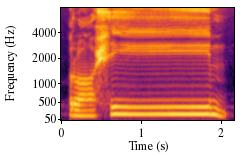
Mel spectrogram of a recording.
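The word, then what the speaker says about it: رحيم: গফুরুর রহিম। দম ফেলার কারণে মিম অক্ষরে মনে মনে সাকিন হবে। এখানে মাদ্দা আরদি 3 আলিফ পরিমাণ টানতে হবে।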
